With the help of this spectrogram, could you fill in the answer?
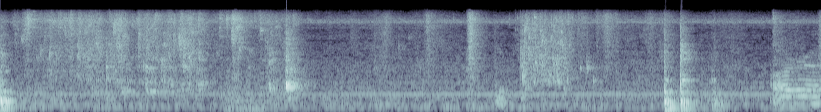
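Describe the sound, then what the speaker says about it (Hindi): Water poured into cooking masala for aloo kofta in a pan, with splashing and running water, lid and utensil clatter, and a couple of louder knocks, heard up close alongside brief speech. "थोड़ा पानी हम डाल देंगे इसमें,"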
